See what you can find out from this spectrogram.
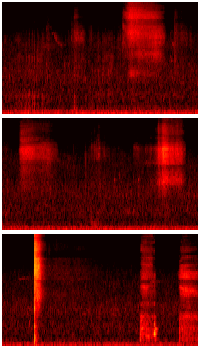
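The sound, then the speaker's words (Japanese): Carbonated water fizzes by the ear, used to remove massage oil from the ears, in several soft, hissy bursts against near silence, with one sharp, louder crackle of bubbles partway through and two quick fizzy bursts at the end. No one speaks. “炭酸水にはマッサージ効果もあるので、これでお耳のオイルを落としていきますね。”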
